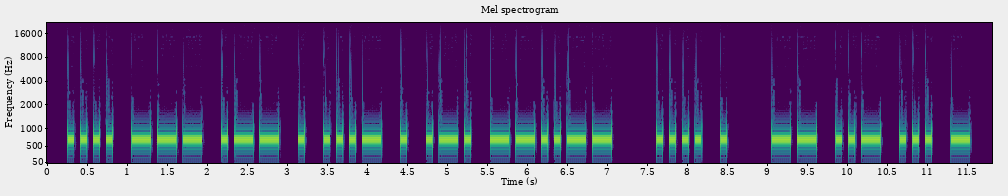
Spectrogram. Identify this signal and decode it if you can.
Morse code, heard as a keyed tone, about 15 wpm, 700 Hz. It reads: HOWEVER, HE MUST
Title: Sentences from Top 1600 Words 15wpm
